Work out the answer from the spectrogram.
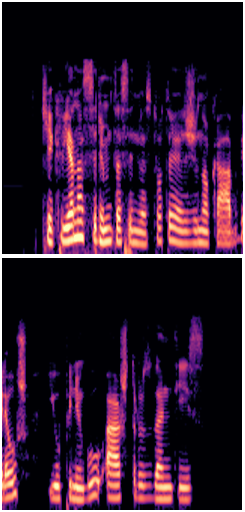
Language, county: Lithuanian, Šiauliai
